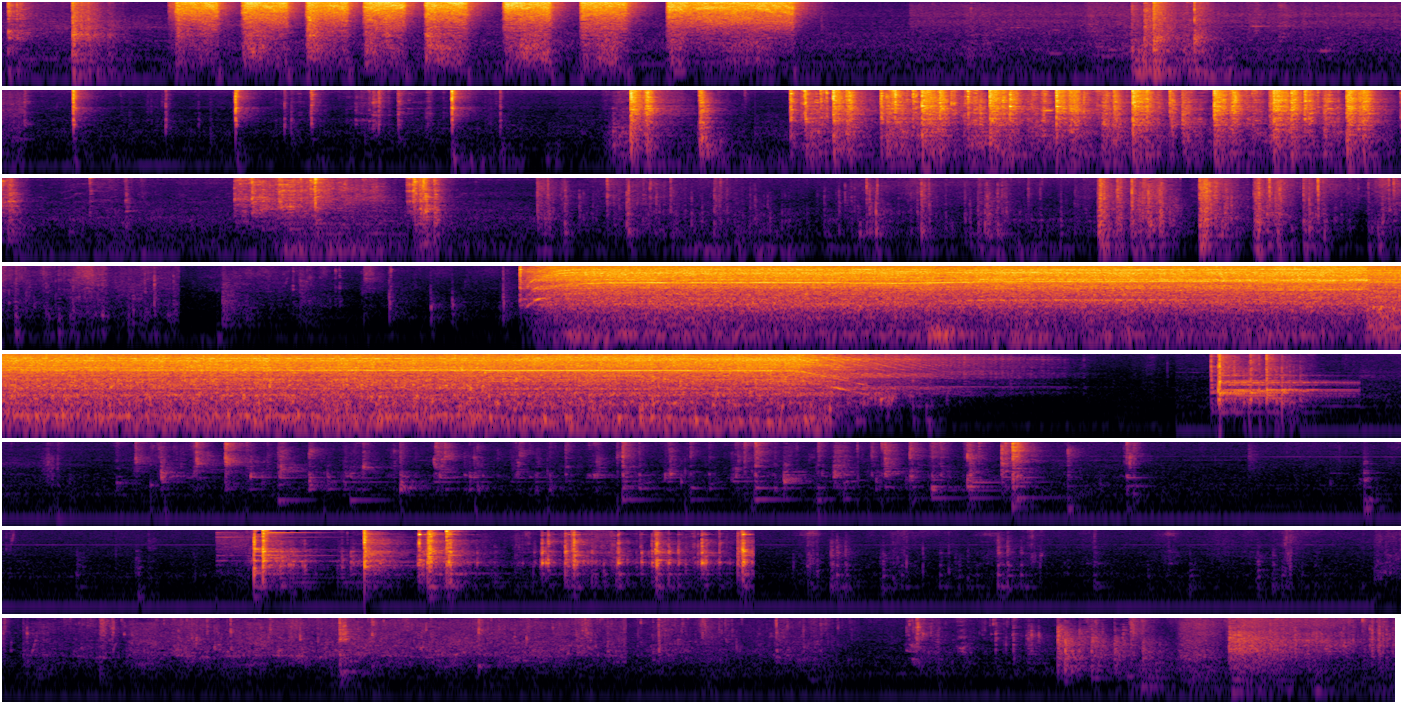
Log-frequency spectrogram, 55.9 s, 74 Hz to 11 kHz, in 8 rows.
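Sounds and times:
small electric motor whining: 0:23.6 - 0:33.2.

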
